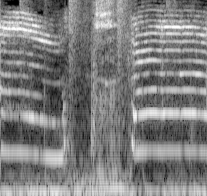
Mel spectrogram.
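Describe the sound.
A cat meows in two drawn-out, insistent cries with a rougher, throaty sound between them, loud and with no voices.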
